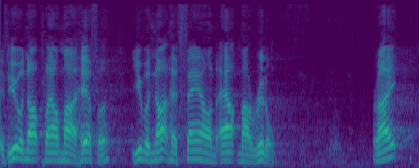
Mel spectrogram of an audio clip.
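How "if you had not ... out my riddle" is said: mock Southern US accent. Reading a Bible verse as Samson: imitating Samson in a southern accent. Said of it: "I really think it's like a southern accent".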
